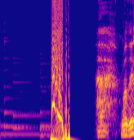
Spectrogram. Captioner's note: record scratch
